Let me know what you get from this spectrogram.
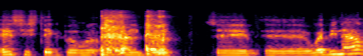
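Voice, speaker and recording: A man's delivery is very slow, and his pitch varies in an ordinary way. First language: not French (speaking French). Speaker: company founder and inventor. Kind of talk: brief self-introduction. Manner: halting.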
